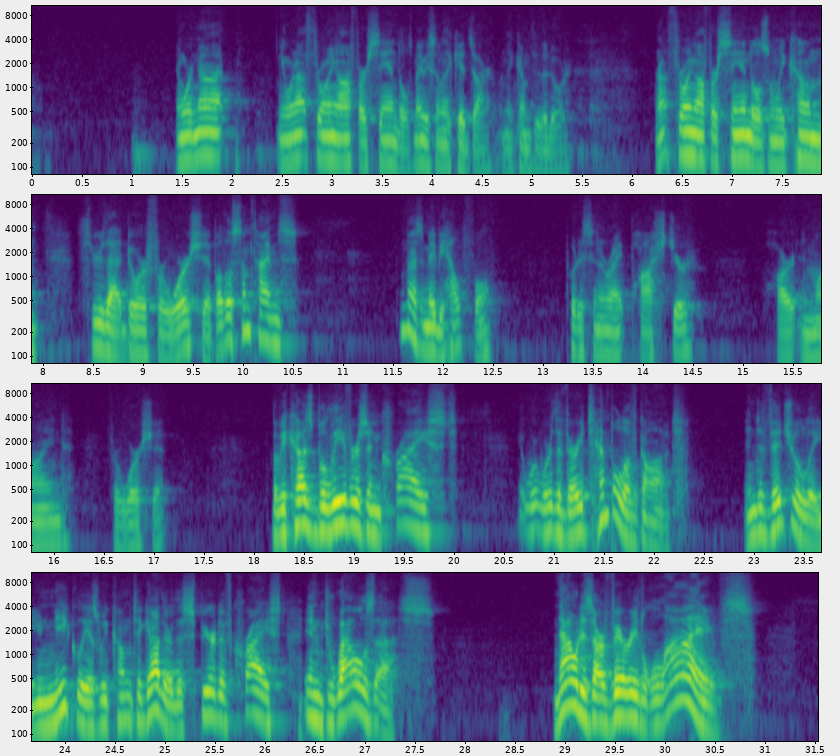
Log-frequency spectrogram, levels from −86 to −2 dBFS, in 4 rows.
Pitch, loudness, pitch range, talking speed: 130 Hz, -22 LUFS, 110-150 Hz, 160 wpm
